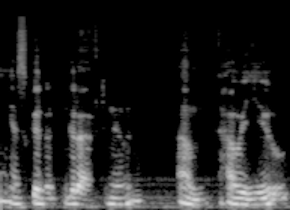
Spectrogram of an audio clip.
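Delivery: hushed, low, hesitant politeness; mock a stiff, meek interviewer; timid show host. Mocking the polite shows they do, meek and hushed. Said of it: "them kind of shows they're doing".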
